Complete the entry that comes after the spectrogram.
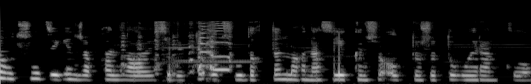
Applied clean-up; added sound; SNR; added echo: classical method Wiener filter.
